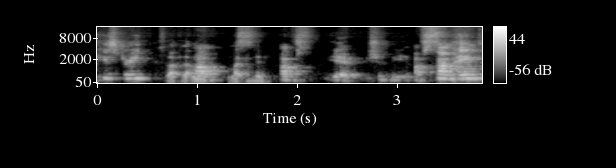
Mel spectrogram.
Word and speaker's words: Samhain: People it's pronounced start Samhain, but the proper pronunciation, how the council have said it, is Samhain.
